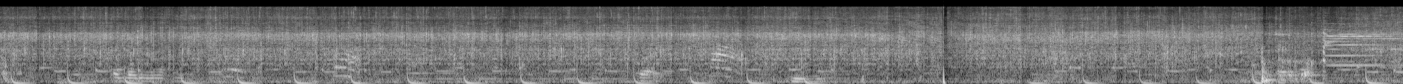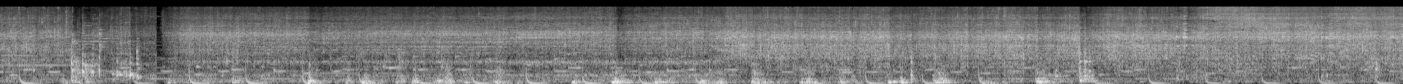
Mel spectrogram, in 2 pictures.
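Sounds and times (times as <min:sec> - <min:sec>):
prawns sizzling in a pan: 0:00.0 - 0:28.0
steady low beat: 0:12.6 - 0:26.3
metal lid clattering onto pan: 0:14.7 - 0:15.5.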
